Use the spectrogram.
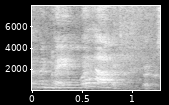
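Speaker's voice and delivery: slow, laughing through the words; can't get it out for laughing; laughing while retelling the story. Real, not acted.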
